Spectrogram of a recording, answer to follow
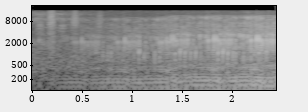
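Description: A rattling, whirring sound effect growing steadily louder as the voice trumpet rises out of the ground.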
